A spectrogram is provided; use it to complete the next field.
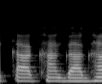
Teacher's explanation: कंठ से का, खा, गा, घा होता है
